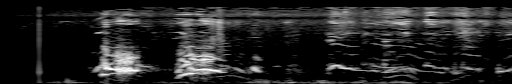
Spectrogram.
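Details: A ten-month-old female Bluetick Coonhound, house-raised: two loud, hoarse barks in quick succession, followed by softer, sustained nasal whining tones that waver up and down, with faint rustling.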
